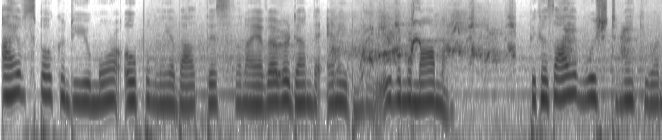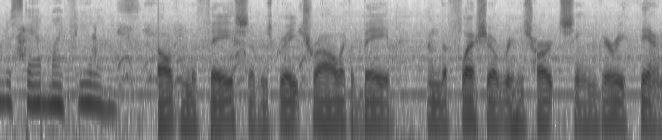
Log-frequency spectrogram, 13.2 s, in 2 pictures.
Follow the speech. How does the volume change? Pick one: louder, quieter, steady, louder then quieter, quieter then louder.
steady.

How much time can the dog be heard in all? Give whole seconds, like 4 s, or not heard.
7 s.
